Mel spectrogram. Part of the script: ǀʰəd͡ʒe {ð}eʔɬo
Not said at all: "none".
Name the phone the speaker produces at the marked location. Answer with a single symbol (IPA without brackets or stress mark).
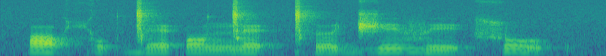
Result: v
